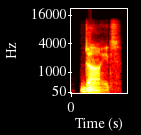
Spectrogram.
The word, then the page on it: dight: British English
